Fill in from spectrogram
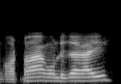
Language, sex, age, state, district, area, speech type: Odia, male, 30-45, Odisha, Kendujhar, urban, conversation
